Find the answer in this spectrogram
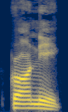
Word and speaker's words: chronic: যেমন CHRIST ক্রাইস্ট, CHRISTIAN Christian, CHRISTMAS Christmas, CHROME ক্রোম, CHRONIC ক্রনিক, CHRONICLE ক্রনিকল, etcetera.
